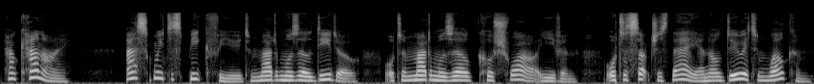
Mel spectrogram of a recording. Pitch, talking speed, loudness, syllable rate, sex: 190 Hz, 205 wpm, -20 LUFS, 5.9 syllables/s, female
